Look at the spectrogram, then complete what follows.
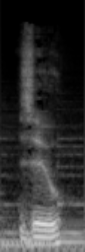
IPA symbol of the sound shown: z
